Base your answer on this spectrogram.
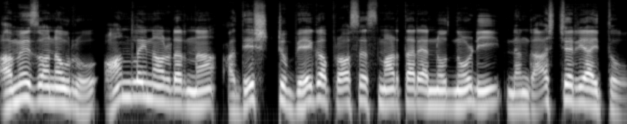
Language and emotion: Kannada, surprised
